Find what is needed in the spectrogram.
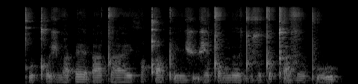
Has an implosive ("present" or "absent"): absent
